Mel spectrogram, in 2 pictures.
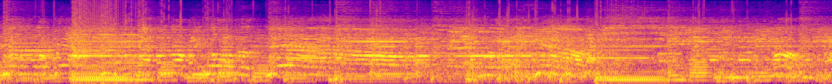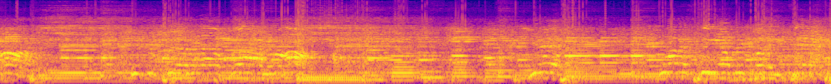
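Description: Live band playing a song loud and without a break: electric guitar and bass notes repeating underneath, with a singer's voice sliding in pitch over the top through the PA.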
